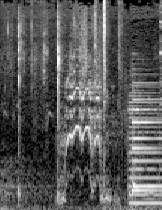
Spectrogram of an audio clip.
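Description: A horse whinnying once, a short wavering call about a second in. Background music comes in just before the end.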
